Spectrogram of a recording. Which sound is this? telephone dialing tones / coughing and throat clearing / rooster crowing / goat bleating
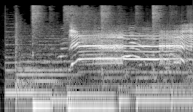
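goat bleating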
